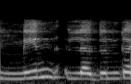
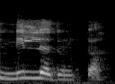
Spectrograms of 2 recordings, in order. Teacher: من ہے پہلے اور اس کے بعد لام ہے، تو ہم اس میں من لدن کا نہیں پڑھتے، ہم اس کو پڑھتے ہیں مل لدن کا. ٹھیک ہے، اس میں ہم لام کو واضح کرتے ہیں اور نون جو ہے اس میں واضح نہیں ہوتا، نون کی آواز اس میں چھپ جاتی ہے، تو وہ اور اس میں ہم غنہ نہیں کرتے. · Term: ادغام بغیر غنہ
